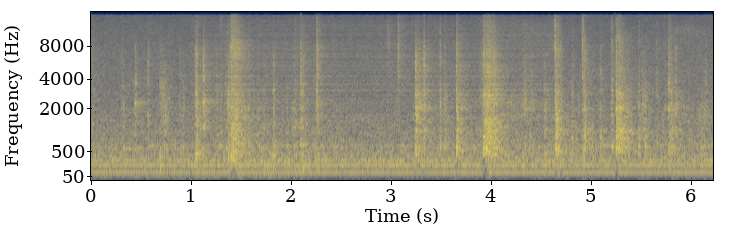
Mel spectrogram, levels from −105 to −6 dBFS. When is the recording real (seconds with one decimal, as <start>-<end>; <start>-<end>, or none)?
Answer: 0.0-1.0; 4.7-6.2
